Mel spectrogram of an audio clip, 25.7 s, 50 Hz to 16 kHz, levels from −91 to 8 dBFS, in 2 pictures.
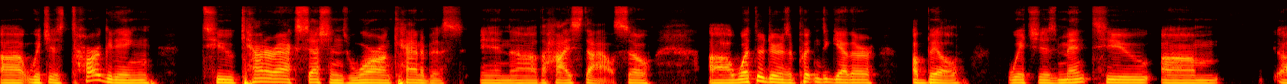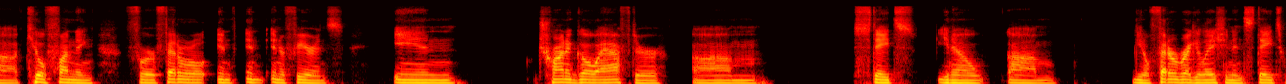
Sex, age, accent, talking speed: male, 30-49, American, 120 wpm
